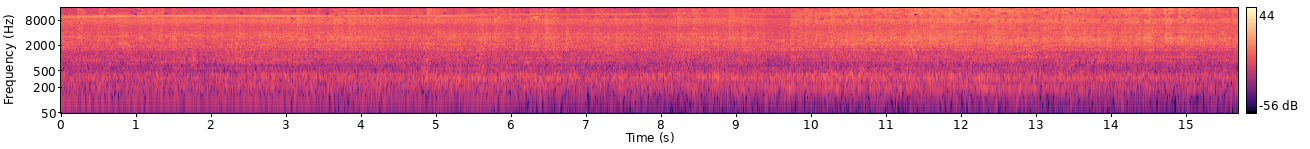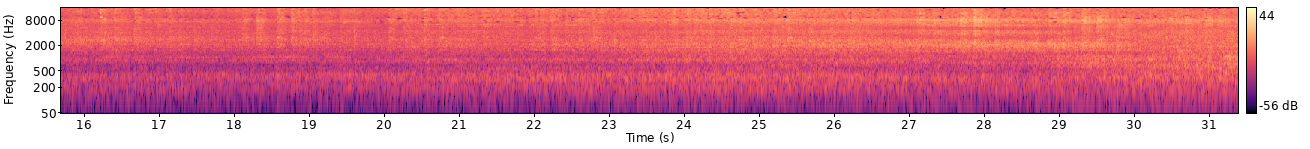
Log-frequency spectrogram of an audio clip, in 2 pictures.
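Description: A freight train's cars rolling past: a steady rumble and clatter of steel wheels on the rails, growing louder over the last several seconds.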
